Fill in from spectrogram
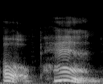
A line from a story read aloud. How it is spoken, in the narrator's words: she cried in mischief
